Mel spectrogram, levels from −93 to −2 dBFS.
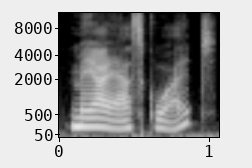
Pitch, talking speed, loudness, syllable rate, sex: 195 Hz, 225 wpm, -19 LUFS, 4.4 syllables/s, female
